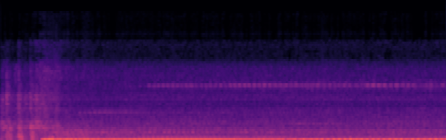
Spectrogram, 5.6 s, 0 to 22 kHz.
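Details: Ford Barra six-cylinder, just jump-started: it catches and runs really rough with a lumpy exhaust and a high idle near 2000 rpm though not cammed; suspected vacuum leak from the intake manifold gasket.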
